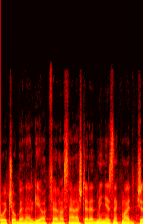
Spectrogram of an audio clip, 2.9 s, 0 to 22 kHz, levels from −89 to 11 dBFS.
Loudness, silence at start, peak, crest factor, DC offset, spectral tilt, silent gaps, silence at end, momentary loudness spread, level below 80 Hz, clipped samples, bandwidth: -16 LUFS; 0 s; -2 dBFS; 14 dB; under 0.1%; -6.5 dB/octave; none; 0 s; 2 LU; -30 dBFS; under 0.1%; 9.8 kHz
